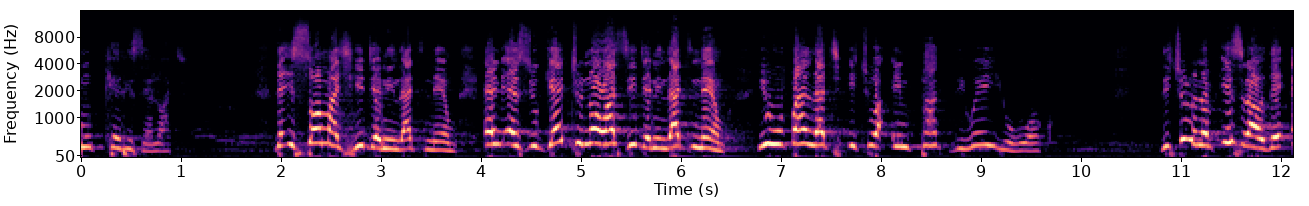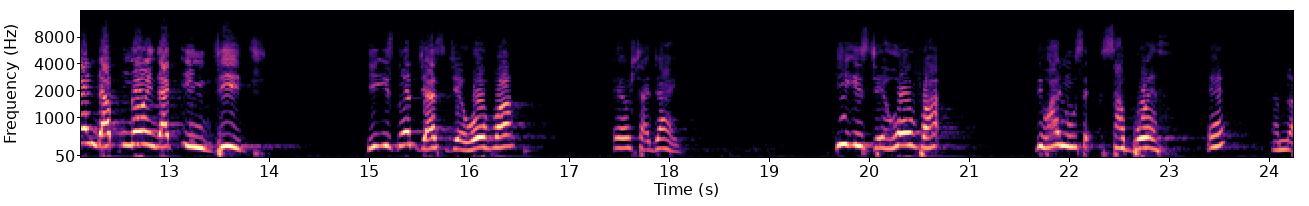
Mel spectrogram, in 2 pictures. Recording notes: This message was preached in the morning at GTCFC City Campus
